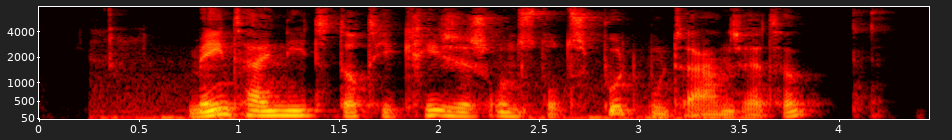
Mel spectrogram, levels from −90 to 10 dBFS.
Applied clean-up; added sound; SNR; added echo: none; Wind; 18 dB; none.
